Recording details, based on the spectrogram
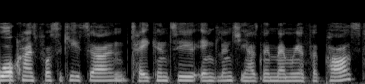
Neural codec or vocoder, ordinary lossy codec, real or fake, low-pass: none; Opus, 32 kbps; real; 7.2 kHz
